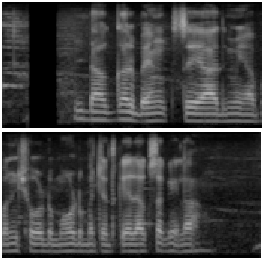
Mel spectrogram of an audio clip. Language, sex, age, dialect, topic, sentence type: Bhojpuri, male, 25-30, Northern, banking, statement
